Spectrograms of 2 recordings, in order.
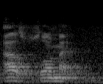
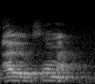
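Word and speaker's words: الصمد: nama asamad pulajaannya alamad Tapi bacanya apa assamad itu alif lam apa Alif lam syamsiah asamad namanya bukan alsamad manakala nama asamad pula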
